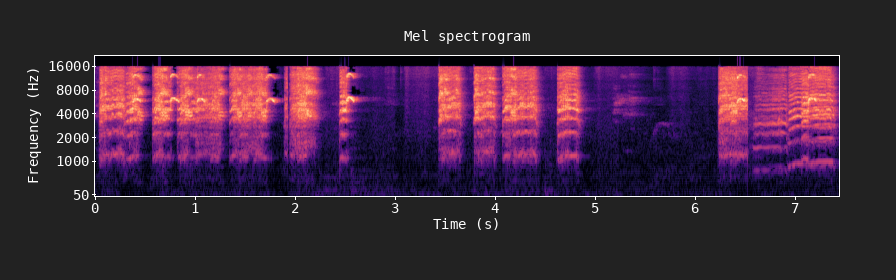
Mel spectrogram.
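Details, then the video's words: Rainbow lorikeets in a park collection in Aceh Besar, Indonesia, trading long rasping screeches almost continuously, with a gap and soft notes midway and a grating, wavering squawk to close. "Rainbow Lorikeet Sounds"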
